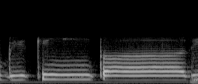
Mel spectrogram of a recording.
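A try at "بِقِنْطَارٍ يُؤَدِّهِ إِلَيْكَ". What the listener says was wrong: बिकिन कॉफ को मोटा कीजिए, बिकिंतारी, यहाँ पर गुन्ना कीजिए, बिकिंतारी युअद्दिही इलैक, ये या के साथ ये जो इदगाम हो रहा है दो ज़ेर का, तो यहाँ पर भी गुन्ना होगा। इसको इदगाम माल गुन्ना कहते हैं, गुन्ने के साथ इदगाम होगा। बिकिंतारी युअद्दिही इलैक,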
